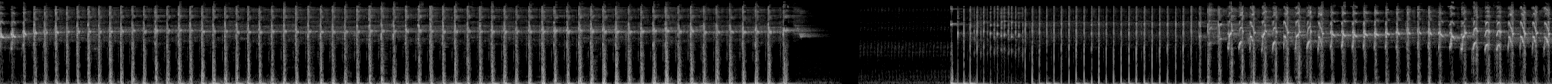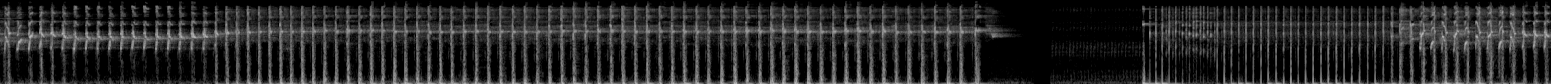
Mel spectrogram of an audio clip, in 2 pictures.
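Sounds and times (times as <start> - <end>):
lovebird rattling trill: 0.0 - 8.0, 11.8 - 25.5, 29.3 - 31.0.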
